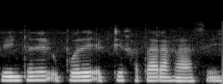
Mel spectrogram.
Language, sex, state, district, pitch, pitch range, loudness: Bengali, female, Assam, Hailakandi, 180 Hz, 170-185 Hz, -16 LUFS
